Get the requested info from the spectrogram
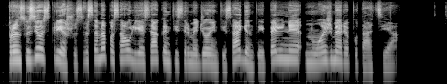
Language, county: Lithuanian, Alytus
